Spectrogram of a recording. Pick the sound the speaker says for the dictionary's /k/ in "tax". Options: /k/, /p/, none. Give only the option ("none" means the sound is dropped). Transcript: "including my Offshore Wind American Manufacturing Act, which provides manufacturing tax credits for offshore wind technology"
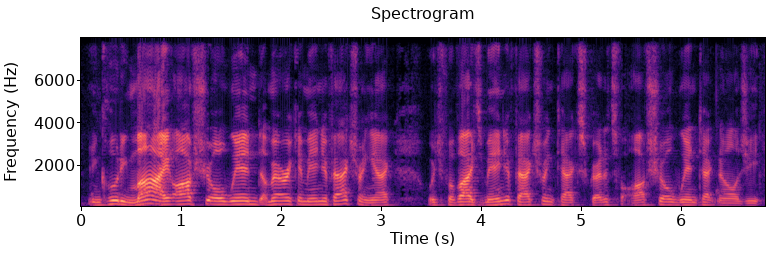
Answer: /k/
